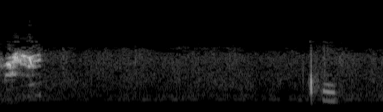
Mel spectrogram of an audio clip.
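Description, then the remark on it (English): Two short, strained yowls from two cats, one at the start and another after a long quiet stretch, each a harsh, mid-pitched cry standing out against faint background hiss. “Could two cats make all that noise?”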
